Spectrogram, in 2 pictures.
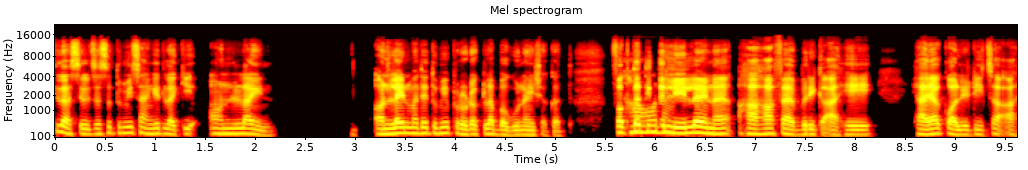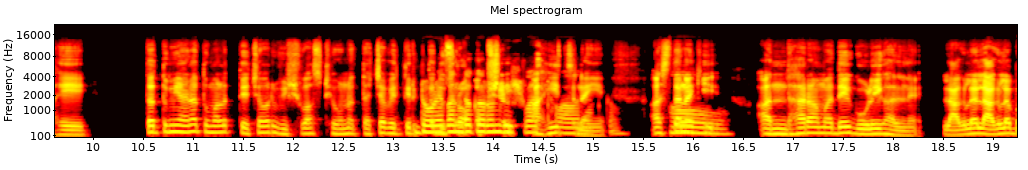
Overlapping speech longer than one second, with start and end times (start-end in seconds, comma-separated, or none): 13.3-15.1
